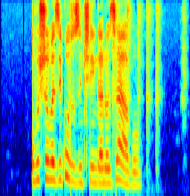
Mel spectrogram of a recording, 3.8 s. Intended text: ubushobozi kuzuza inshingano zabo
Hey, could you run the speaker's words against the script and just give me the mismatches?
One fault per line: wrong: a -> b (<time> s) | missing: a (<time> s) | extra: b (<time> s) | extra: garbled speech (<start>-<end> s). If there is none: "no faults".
no faults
